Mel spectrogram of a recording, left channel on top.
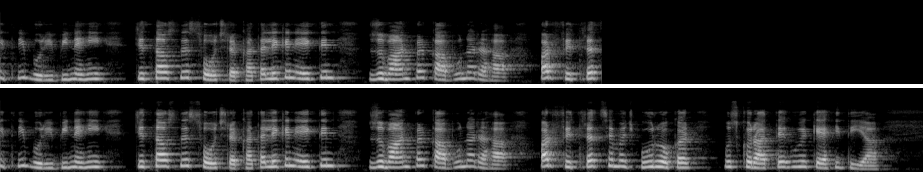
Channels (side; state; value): left; drops out; at 6.1 s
